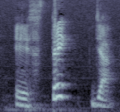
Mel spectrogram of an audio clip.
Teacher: estrella tiene la mayor fuerza de voz en tre. Estrella. Es decir, estrella es una palabra grave sin tilde.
